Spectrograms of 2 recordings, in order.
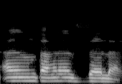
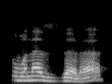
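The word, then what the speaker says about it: تُنَزَّلَ: Ya, Ibu Sri Hartanti ya di lafat antunazzala tadi Ibu bacanya dengan antanazzala ya. Jadi kurang teliti Ibu di situ tunazzala taknya dhamma ya, jangan dibaca dengan tak.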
